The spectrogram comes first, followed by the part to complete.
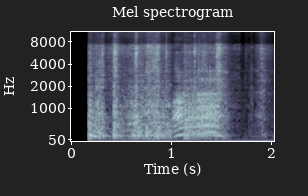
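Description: A moment of dead silence at a cut, then a man's voice making wordless sounds, loudest about a second in.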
